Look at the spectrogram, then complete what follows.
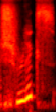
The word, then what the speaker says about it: CHVLKS: artiste qui s'appelle CHVLKS, soit Schlux ou Cheveleux que ce. Donc vous le prononcez comme vous voulez.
